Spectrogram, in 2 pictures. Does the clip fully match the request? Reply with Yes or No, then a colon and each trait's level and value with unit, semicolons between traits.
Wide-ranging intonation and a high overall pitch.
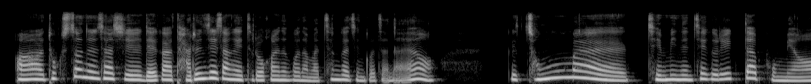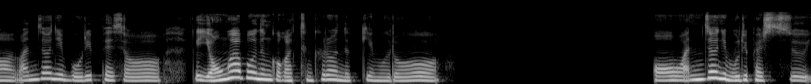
No: average, 4.7 semitones; high, 210 Hz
